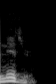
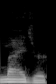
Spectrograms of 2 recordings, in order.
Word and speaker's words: Niger: ri of the river nijer It's called Uh it was pronounced back in the day. It's pronounced niger today.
